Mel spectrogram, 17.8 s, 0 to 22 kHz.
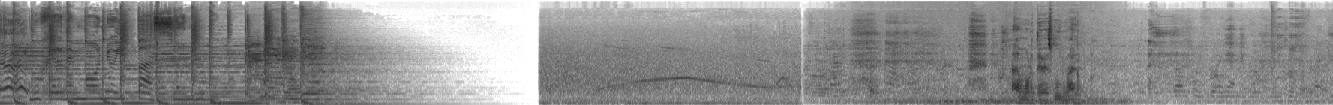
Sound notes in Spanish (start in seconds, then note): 11.3 Sollozos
